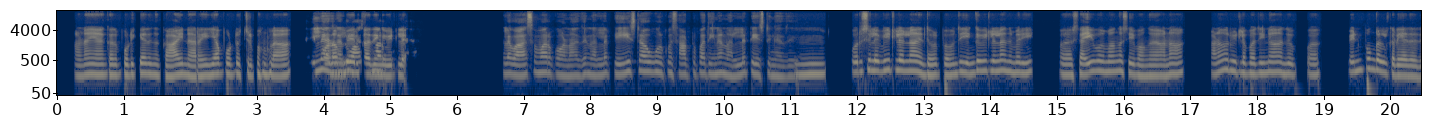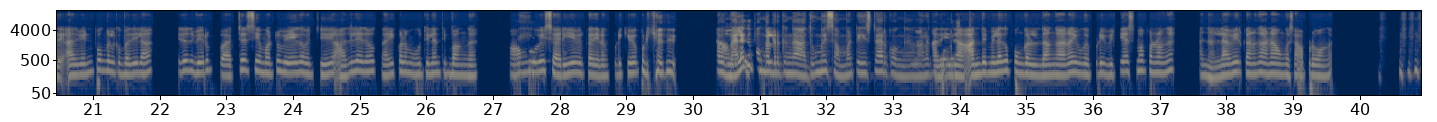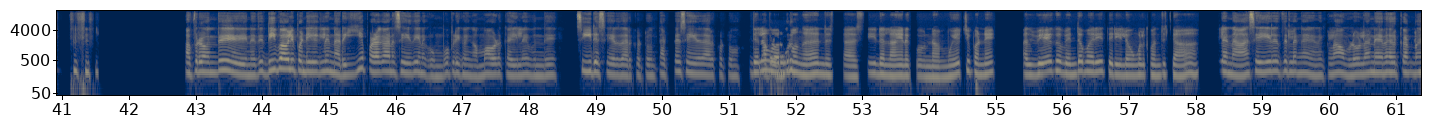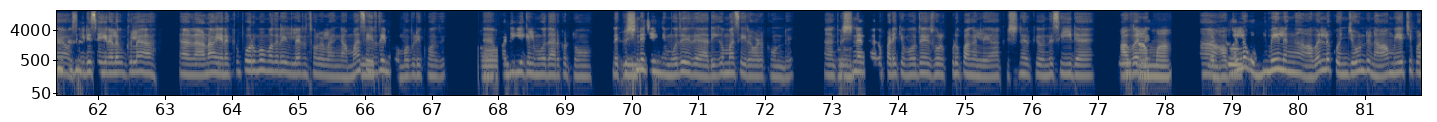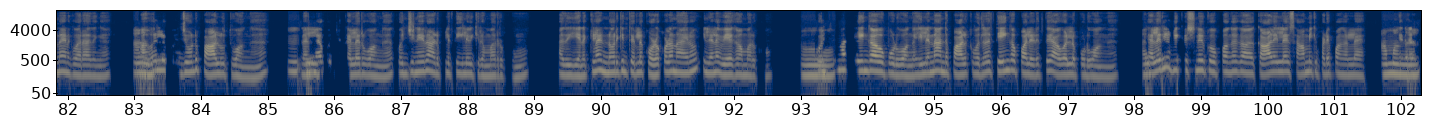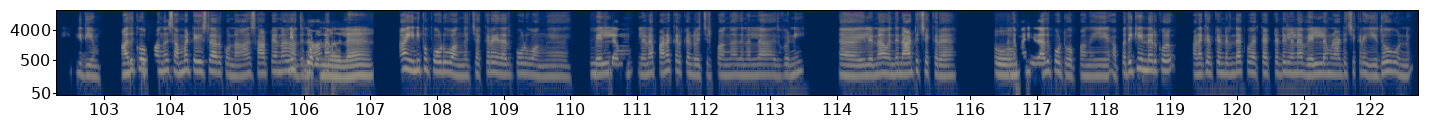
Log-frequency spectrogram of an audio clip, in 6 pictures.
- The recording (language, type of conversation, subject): Tamil, podcast, குடும்ப உணவுப் பாரம்பரியத்தை நினைத்தால் உங்களுக்கு எந்த உணவுகள் நினைவுக்கு வருகின்றன?
- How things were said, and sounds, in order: tapping; distorted speech; in English: "டேஸ்ட்டாவும்"; in English: "டேஸ்ட்டுங்க"; in English: "காம்போவே"; static; laughing while speaking: "புடிக்காது"; in English: "டேஸ்ட்டா"; unintelligible speech; laugh; laugh; unintelligible speech; in English: "டேஸ்ட்டா"; other background noise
